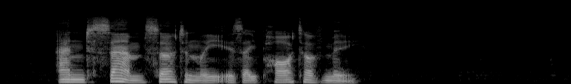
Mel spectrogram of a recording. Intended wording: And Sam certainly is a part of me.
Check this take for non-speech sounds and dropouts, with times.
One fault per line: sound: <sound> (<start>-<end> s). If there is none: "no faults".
no faults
